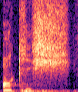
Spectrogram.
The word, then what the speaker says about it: Achish: Pronounced Achish.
